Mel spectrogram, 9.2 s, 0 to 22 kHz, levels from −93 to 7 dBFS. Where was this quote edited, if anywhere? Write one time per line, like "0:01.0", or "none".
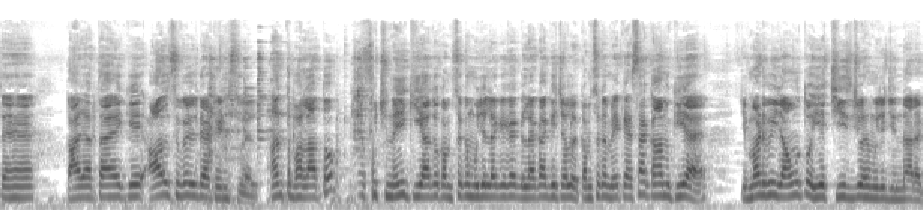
0:03.6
